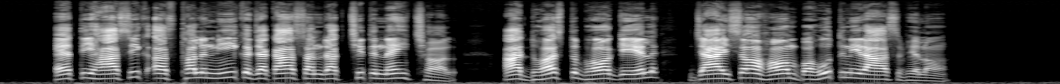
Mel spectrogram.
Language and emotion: Maithili, sad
